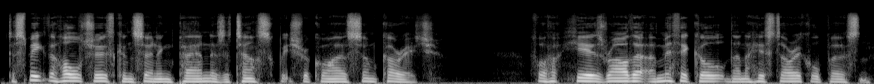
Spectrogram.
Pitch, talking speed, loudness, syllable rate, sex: 135 Hz, 165 wpm, -17 LUFS, 5.0 syllables/s, male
